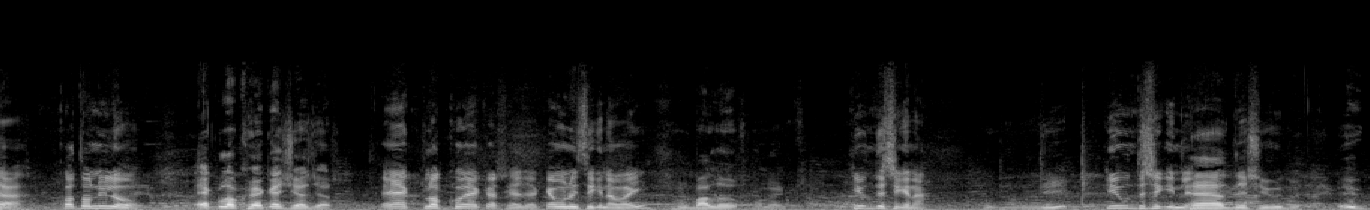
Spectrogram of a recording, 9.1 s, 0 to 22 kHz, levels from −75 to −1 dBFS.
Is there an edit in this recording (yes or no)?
no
